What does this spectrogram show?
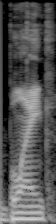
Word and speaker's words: Blanc: and then you had mel blanc or blank i guess that's how he i think how he pronounces his name mel blank uh infamous mel blank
